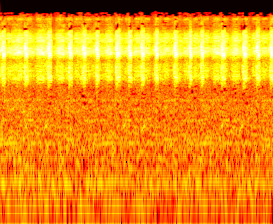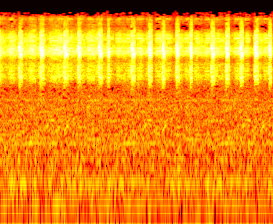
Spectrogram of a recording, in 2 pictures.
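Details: Cicadas singing in walnut trees: a dense, high, buzzing drone with rapid pulsing throbs several times a second, steady throughout, several insects overlapping, no other sounds.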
